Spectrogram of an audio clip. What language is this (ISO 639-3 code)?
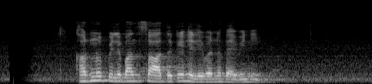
sin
